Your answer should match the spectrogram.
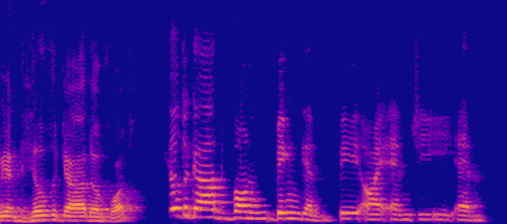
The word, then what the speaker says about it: Hildegard von Bingen: Hildegard von Bingen, Bingen.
